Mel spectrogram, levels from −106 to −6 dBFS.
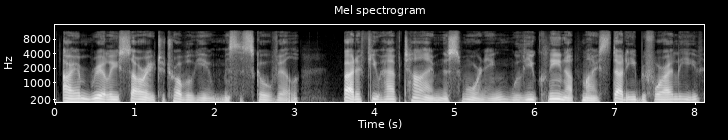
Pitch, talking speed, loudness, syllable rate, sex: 110 Hz, 185 wpm, -23 LUFS, 4.8 syllables/s, female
